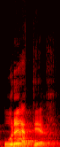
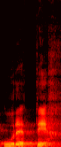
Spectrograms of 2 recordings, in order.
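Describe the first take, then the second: First: The stress is on the next-to-last syllable. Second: The stress is on the final syllable. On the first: The speaker calls it wrong. "Não é uréter" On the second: The speaker calls it right. "São oxítonos"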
